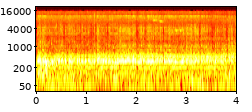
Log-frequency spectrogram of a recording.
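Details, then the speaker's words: LG washing machine on a 30-minute quick wash: the drain pump hums steadily with a rough buzzing rattle while the water fails to drain; a dislodged impeller or rotor is suspected. "and here's the problem it's not draining it's noisy the pump you can hear it the water's not going down"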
